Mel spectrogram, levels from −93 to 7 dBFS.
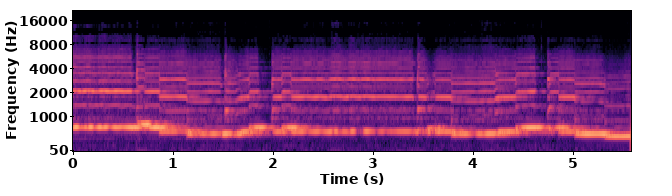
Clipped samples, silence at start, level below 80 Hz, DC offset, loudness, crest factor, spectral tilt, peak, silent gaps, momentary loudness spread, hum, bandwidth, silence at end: under 0.1%; 0 s; -72 dBFS; under 0.1%; -19 LUFS; 14 dB; 1 dB/octave; -6 dBFS; none; 8 LU; none; 8 kHz; 0 s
